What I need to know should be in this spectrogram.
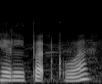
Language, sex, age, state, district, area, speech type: Santali, female, 18-30, Jharkhand, Bokaro, rural, spontaneous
